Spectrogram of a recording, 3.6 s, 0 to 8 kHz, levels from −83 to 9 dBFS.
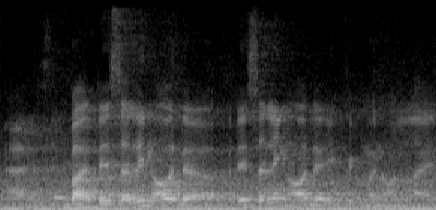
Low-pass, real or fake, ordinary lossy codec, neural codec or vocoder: none; real; none; none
